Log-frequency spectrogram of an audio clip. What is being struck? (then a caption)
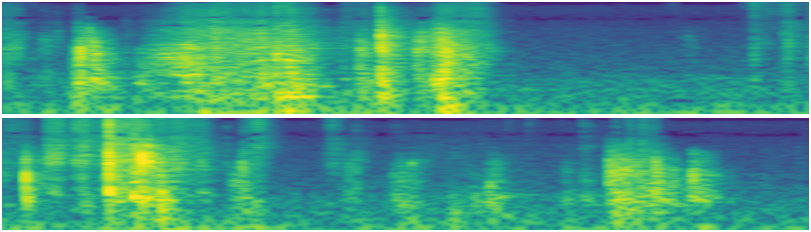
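Paper notebook pages. Fingertips flip and fan several pages at once through a thick stack of lined paper in a large metal spiral notebook, bending and crinkling the paper. Bright, crisp crinkles and rustling swishes come in uneven bursts with quiet gaps between them, with little low end.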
